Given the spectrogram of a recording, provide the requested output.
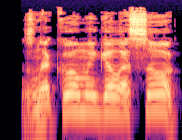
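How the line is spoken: Grumbling. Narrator (Russian): проворчал лебедь

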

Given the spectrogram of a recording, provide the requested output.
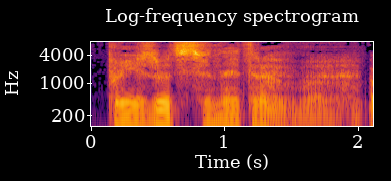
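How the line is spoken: Muttered. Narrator (Russian): пробормотал мокрец

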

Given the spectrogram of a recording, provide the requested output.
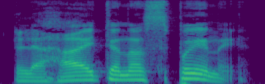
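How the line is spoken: Calm. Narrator (Ukrainian): спокійно вів далі Фіренце

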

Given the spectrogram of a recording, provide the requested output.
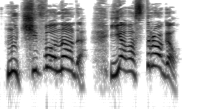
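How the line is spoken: Shout. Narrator (Russian): Потом крикнул

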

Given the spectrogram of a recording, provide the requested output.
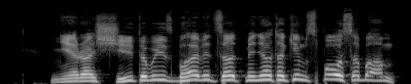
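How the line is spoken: Icy wheeze. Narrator (Russian): просипел Зильберкит леденее

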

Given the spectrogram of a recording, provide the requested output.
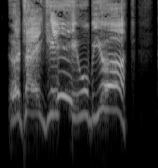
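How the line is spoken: Old man shouting. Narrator (Russian): крикнул старик Эрику

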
